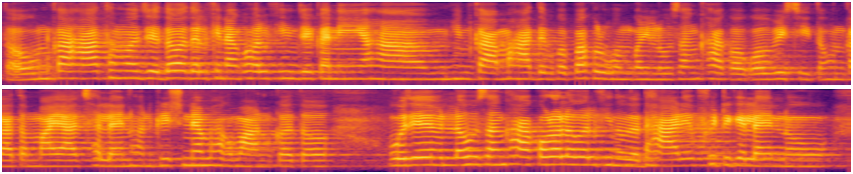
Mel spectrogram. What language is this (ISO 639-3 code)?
mai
